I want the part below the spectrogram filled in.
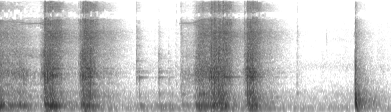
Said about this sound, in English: Put your nuts on the top. Same thing, just snug them up.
